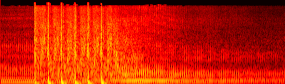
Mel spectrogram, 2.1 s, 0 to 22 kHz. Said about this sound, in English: 2 weeks later, the same prison director is dead, gunned down by hitmen in a motorcycle drive-by shooting.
